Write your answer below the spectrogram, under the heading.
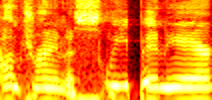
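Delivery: imitated lady screaming. Retelling how a lady came out at noon: imitating a lady screaming. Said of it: "and she screams. She's like".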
